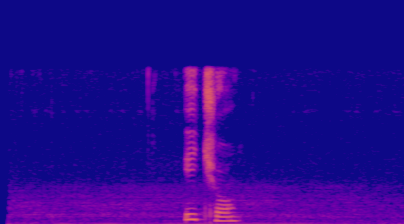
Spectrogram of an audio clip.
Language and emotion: Russian, neutral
